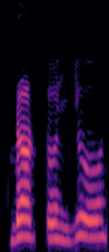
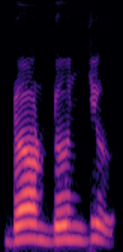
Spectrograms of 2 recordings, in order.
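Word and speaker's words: dördüncü: Jadi T itu dia berubah menjadi D. Jadi tidak dibaca dot tunju, tapi dibaca dot dunju.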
